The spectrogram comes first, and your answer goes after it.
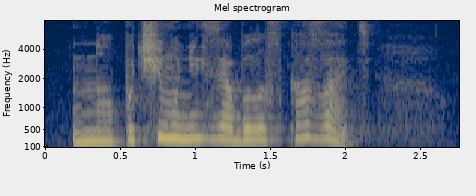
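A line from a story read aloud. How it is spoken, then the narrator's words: Agitated. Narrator (Russian): взволнованно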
